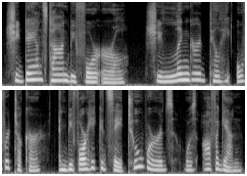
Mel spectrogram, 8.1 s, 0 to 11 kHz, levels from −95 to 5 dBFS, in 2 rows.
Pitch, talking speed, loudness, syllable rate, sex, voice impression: 200 Hz, 155 wpm, -18 LUFS, 4.5 syllables/s, female, very feminine, slightly young, very thin, slightly tensed, slightly powerful, bright, slightly soft, very clear, very fluent, very cute, very intellectual, refreshing, very sincere, calm, very friendly, very reassuring, unique, very elegant, slightly wild, very sweet, lively, very kind, slightly sharp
